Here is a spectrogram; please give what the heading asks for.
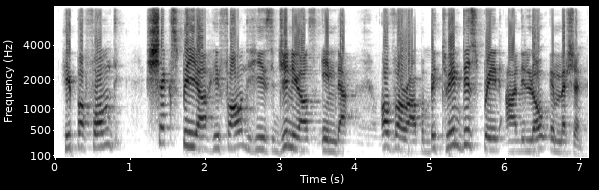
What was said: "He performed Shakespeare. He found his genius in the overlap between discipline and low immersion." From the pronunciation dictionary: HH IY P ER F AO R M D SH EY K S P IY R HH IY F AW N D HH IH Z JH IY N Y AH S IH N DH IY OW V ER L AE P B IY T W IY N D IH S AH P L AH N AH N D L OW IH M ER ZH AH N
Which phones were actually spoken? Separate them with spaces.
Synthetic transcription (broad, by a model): HH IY P ER F AO R M D SH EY K S P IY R HH IY F AW N D HH IH Z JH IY N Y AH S IH N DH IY OW V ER AA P B IY T W IY N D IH S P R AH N AH N D L OW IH M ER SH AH N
